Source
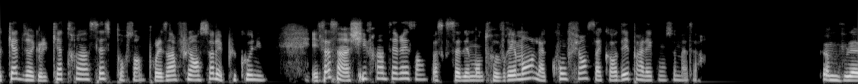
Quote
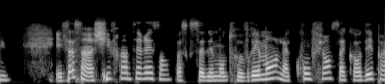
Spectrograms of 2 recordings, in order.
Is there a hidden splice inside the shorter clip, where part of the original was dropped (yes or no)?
no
